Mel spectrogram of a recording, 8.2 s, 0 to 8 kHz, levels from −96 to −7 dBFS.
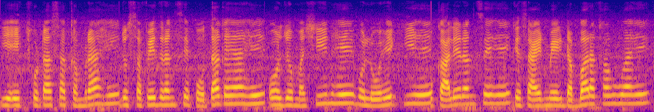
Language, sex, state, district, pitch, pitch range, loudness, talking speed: Hindi, female, Chhattisgarh, Sukma, 200 Hz, 185-225 Hz, -19 LUFS, 240 wpm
